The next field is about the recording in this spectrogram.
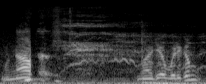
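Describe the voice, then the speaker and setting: A man playing an urbane, teasing English detective with a precise, gentlemanly delivery in an old radio drama. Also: fairly high pitch, expressive, normal speed, a crowd in the background, lightly acted, low-quality recording. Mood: courteous, brisk. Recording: old radio recording, voices talking over it.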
